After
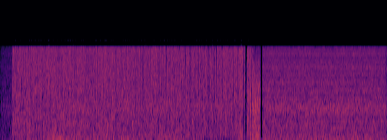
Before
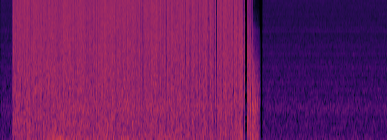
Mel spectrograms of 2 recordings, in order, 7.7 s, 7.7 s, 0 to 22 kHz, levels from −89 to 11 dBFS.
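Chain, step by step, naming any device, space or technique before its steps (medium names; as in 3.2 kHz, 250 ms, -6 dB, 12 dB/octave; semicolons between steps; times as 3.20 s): 4.03–4.74 s: high-pass 110 Hz 6 dB/octave; low-bitrate web radio (level rider gain up to 14.5 dB; peak limiter -26 dBFS, peak gain reduction 21 dB; MP3 40 kbps 12 kHz)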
